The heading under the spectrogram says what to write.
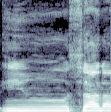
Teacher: پھر انسانہ میں اخفا کرنا ہے، نون ساکن کے بعد سین ہے تو اخفا کرنا ہے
